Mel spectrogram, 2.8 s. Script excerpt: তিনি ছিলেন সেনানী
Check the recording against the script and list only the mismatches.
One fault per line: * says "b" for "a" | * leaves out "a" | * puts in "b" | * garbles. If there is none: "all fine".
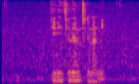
all fine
